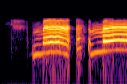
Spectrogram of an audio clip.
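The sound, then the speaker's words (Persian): A voice imitates a goat kid bleating and crying, giving a few wavering, nasal, high-pitched cries separated by brief breaks, loud and alone. “ترسید و معمع کرد و گریه کرد.”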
